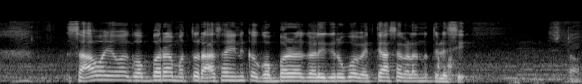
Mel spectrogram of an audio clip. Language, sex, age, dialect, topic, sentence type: Kannada, male, 31-35, Central, agriculture, question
